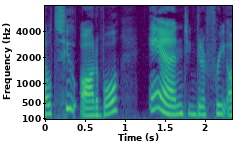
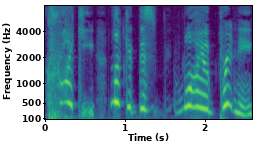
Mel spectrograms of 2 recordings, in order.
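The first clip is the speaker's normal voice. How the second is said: high, loud, poorly done put-on Australian accent; 10 semitones higher, 7 dB louder than usual. Narrating Brittany's excitement like the Crocodile Hunter: Crocodile Hunter Australian accent. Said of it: "I can't do an Australian accent".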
